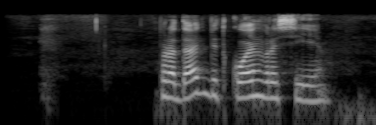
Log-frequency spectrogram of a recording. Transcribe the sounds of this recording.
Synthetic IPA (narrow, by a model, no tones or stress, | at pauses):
pɾɐd̪atʲbʲɪt̪kojnvrɐsʲijɪ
